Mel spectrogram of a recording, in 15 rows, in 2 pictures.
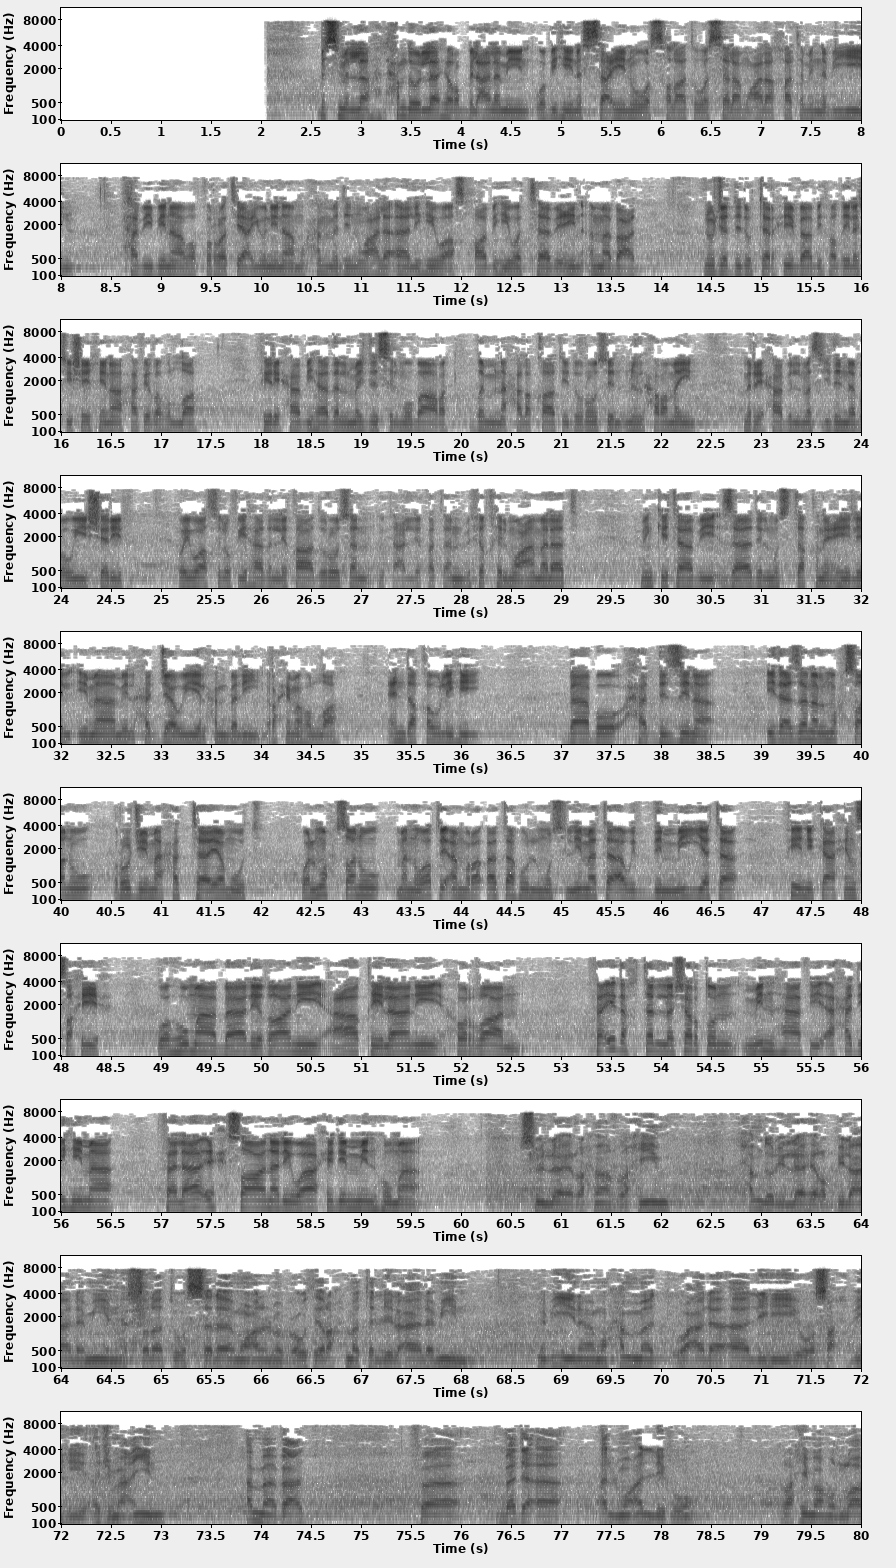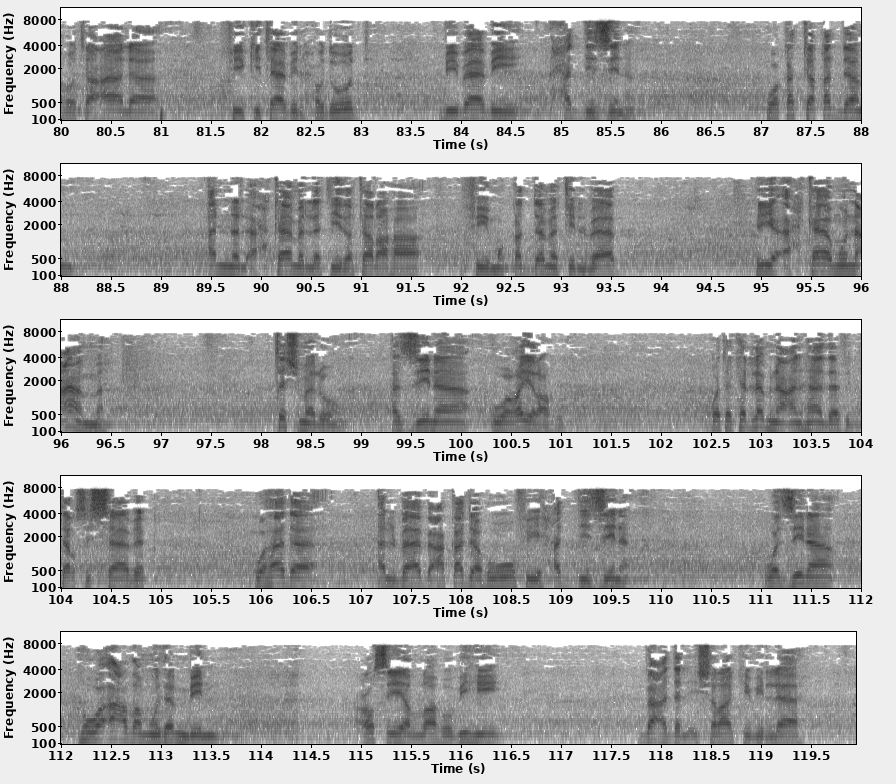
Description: تاريخ النشر ١٥ جمادى الأولى ١٤٣٨ هـ المكان: المسجد النبوي الشيخ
